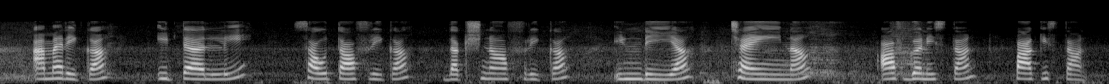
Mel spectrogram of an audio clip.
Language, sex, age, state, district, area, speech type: Telugu, female, 30-45, Andhra Pradesh, Srikakulam, urban, spontaneous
